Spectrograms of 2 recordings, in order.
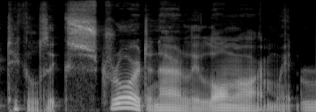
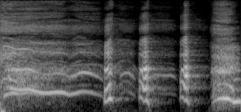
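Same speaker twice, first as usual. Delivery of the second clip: the teacher's shrill laughing fit, much higher. Acted. Teacher being tickled in class, high laughing fit. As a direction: burst into a high helpless laugh. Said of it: "teacher was laughing out loud".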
